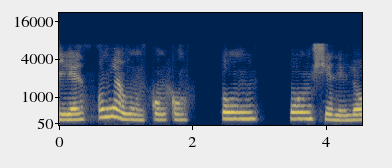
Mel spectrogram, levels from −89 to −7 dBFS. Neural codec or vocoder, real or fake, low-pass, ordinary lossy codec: codec, 16 kHz, 1 kbps, FreqCodec, smaller model; fake; 7.2 kHz; AAC, 48 kbps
